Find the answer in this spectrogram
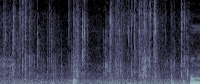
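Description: Clear plastic packaging bag crinkling as it is handled, a run of irregular crackles.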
